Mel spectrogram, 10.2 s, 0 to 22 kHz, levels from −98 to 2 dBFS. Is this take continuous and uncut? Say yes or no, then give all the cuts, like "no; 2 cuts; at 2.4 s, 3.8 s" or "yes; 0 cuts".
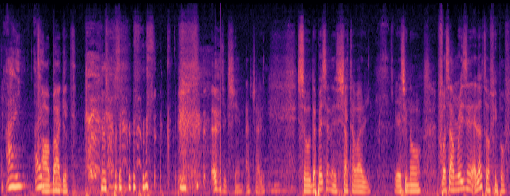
no; 1 cut; at 4.4 s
